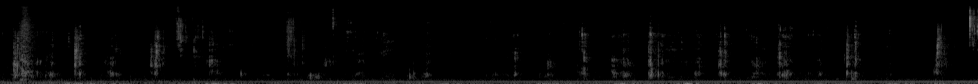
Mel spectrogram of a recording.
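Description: A person chewing a mouthful of pizza and seasoned fries with ranch: a run of short, irregular mouth clicks and soft crunches, several a second, over a faint steady low hum.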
